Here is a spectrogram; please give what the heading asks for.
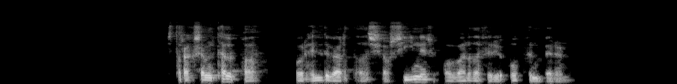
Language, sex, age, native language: Icelandic, male, 40-49, Icelandic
